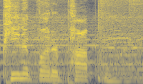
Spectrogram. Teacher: hand in front of your mouth and say peanut butter popcorn feel that blast of air on your hand that will cause a terrible sound on your microphone called the plosive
